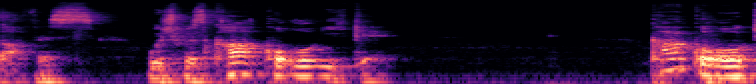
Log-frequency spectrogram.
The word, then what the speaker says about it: Kāko’o: In terms of pronunciation, the A in Kāko’o has a Kāko’o over it, which means the emphasis is placed on that first vowel sound.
